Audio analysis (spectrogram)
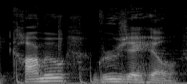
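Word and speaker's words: Kamu Grugier-Hill: that I had to look up how to pronounce this is gonna be Camus grew J Hill now common grew J Hill he was a linebacker he's coming from Philadelphia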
